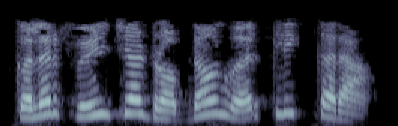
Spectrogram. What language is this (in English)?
Marathi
